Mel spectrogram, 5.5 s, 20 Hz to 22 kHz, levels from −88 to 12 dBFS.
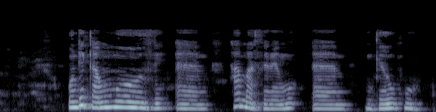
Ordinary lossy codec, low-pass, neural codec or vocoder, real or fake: MP3, 48 kbps; 7.2 kHz; codec, 16 kHz, 16 kbps, FreqCodec, smaller model; fake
